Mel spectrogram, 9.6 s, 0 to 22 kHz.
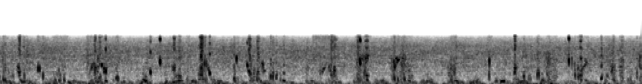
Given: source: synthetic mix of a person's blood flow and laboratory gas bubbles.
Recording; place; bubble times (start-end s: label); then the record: Doppler ultrasound of blood flow; precordium
0.00-0.24 s: bubbles
0.26-0.44 s: bubbles
0.56-0.71 s: bubbles
0.81-1.04 s: bubbles
1.31-1.84 s: bubbles
2.24-2.32 s: bubbles
2.39-2.47 s: bubbles
2.60-2.89 s: bubbles
2.98-3.25 s: bubbles
3.51-3.64 s: bubbles
3.71-4.34 s: bubbles
4.60-4.67 s: bubbles
4.71-5.21 s: bubbles
5.35-5.59 s: bubbles
5.88-6.25 s: bubbles
6.63-7.00 s: bubbles
7.33-7.41 s: bubbles
7.70-8.03 s: bubbles
8.05-8.39 s: bubbles
8.52-8.86 s: bubbles
9.02-9.65 s: bubbles
From the record:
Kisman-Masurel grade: 343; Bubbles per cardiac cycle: rolling drumbeat, 9 or more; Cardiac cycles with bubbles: 100%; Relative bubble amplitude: loud (0.450 to 0.775); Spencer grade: 3 (all of the cardiac periods contain showers or single bubble signals, but not dominating or overriding the cardiac motion signals); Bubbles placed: only in the low amplitude regions of the cardiac cycle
